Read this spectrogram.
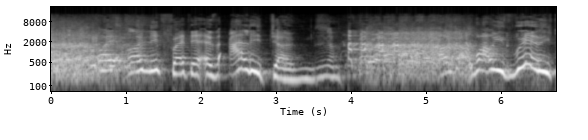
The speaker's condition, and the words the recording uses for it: Cerebral palsy. It is, which is great for someone with a speech impediment.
